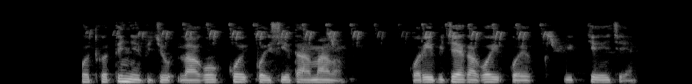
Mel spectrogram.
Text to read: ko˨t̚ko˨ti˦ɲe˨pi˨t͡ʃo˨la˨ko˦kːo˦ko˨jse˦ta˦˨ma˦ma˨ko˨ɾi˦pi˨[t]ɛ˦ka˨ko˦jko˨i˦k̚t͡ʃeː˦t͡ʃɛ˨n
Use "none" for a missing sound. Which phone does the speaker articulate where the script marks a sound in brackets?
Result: t͡ʃ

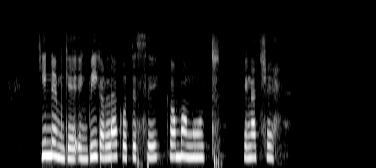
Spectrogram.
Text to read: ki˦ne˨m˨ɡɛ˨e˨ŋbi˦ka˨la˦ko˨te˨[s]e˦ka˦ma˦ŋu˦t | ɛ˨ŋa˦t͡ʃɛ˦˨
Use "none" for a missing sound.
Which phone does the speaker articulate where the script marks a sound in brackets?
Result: s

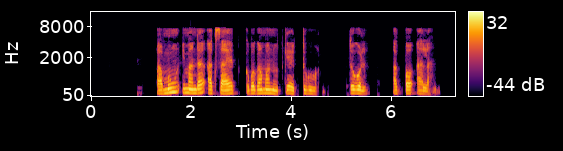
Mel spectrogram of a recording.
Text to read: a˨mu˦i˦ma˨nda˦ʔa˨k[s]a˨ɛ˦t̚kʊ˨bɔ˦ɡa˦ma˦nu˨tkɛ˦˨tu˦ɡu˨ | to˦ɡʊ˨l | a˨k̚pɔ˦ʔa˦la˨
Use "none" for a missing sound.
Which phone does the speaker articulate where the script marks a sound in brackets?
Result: s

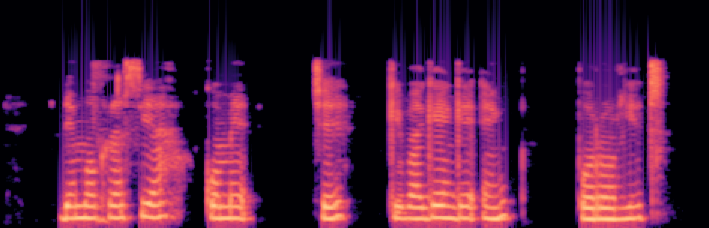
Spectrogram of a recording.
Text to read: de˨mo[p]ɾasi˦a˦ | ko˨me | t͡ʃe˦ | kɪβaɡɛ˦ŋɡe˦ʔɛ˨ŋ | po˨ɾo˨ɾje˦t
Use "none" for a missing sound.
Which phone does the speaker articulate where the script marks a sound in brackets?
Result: k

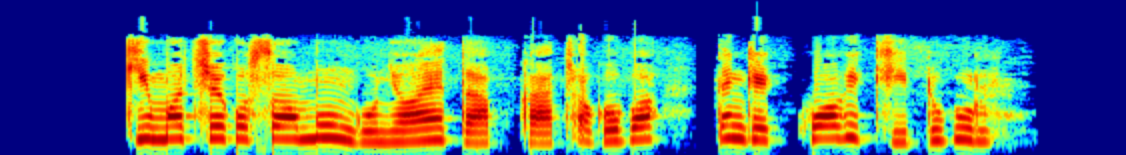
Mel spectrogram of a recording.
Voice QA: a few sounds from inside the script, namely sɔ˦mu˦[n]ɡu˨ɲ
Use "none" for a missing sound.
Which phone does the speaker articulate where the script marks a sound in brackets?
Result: ŋ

